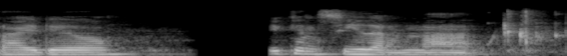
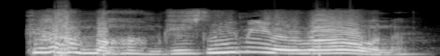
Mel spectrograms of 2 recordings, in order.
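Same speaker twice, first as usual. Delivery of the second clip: put-on very loud, slow, sulky thirteen-year-old monster voice; 4 semitones higher, 9 dB louder than usual. Voicing a beholder as a thirteen-year-old: angsty teenage beholder voice. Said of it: "Thirteen-year-old teen angsty beholder".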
